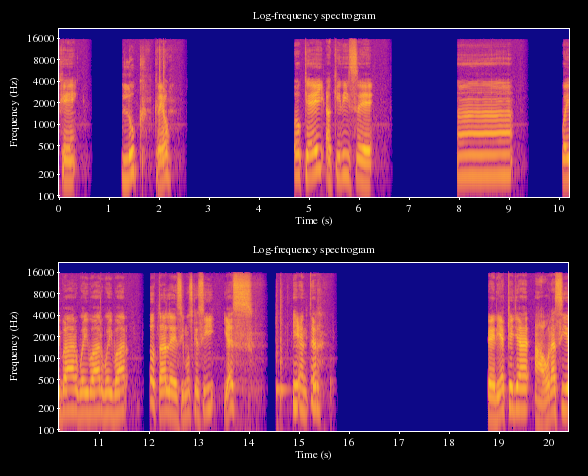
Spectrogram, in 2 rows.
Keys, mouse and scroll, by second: 14.4 Return.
